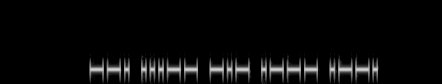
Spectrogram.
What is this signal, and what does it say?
Morse code, heard as a keyed tone, about 28 wpm, 700 Hz. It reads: G3KJP
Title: DXCC-100 Call Signs - 5 Characters - 28wpm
